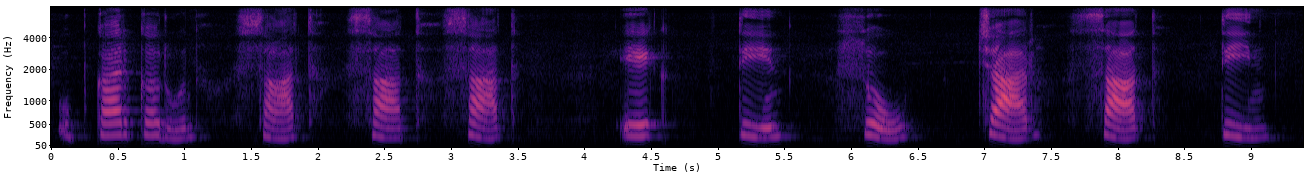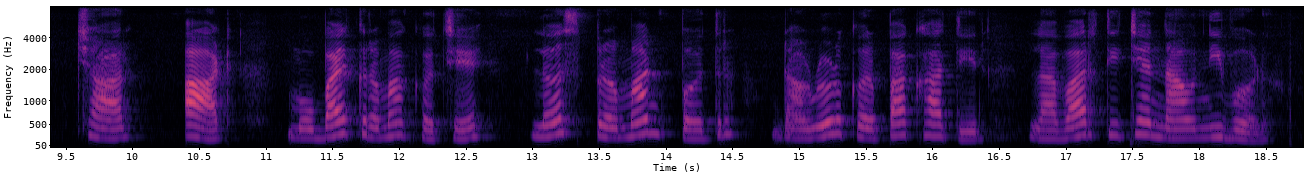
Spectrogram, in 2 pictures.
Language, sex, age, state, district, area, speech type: Goan Konkani, female, 18-30, Goa, Salcete, rural, read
